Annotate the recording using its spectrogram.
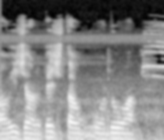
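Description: A man speaking in Hmong, with tonal, rising and falling pitch.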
